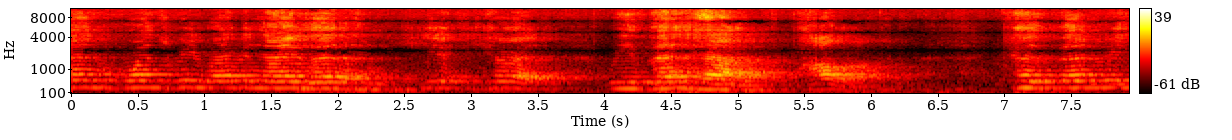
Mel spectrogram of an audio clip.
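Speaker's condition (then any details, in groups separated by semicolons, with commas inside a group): Oxygen-related condition, speech impairment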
